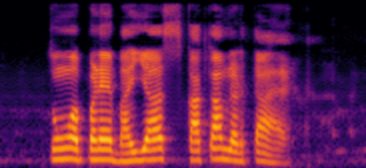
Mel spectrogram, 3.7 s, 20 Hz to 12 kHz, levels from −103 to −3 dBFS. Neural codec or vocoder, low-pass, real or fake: codec, 24 kHz, 1.2 kbps, DualCodec; 10.8 kHz; fake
